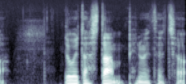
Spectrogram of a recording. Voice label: "stamp", welsh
